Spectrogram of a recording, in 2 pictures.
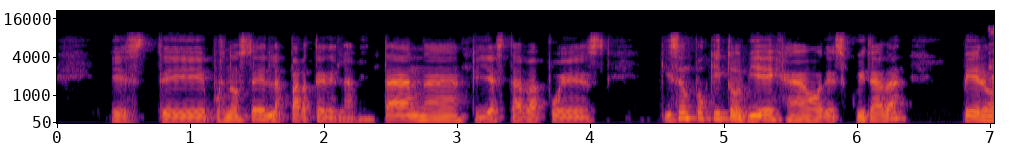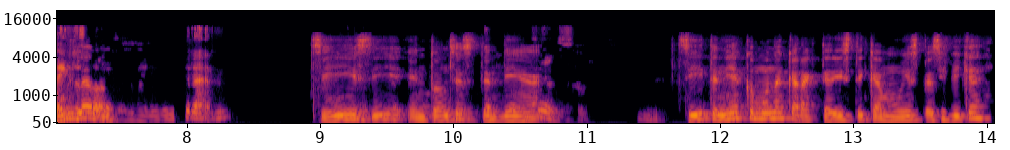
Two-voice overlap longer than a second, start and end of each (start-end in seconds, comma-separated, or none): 9.2-10.7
